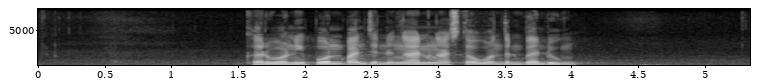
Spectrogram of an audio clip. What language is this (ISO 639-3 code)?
jav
